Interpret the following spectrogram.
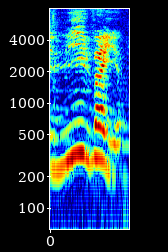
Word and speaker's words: Livaï: correcte est ainsi mais n'alllez pas prononcer liva comme Levy he alors ça non juste non non non et non ce n'est pas BHL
